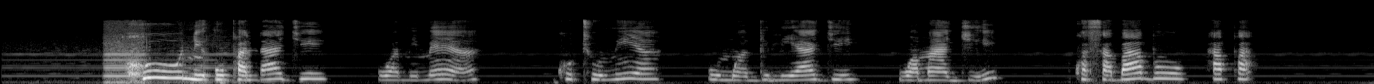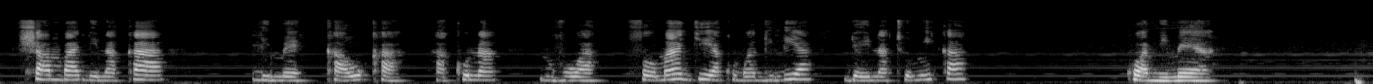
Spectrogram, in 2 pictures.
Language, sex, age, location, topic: Swahili, female, 36-49, Nairobi, agriculture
